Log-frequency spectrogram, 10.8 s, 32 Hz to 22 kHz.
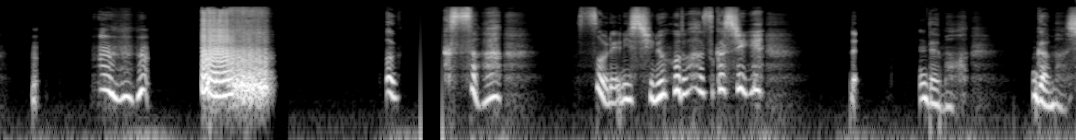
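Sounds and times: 
speech: 0:01.1 - 0:01.6, 0:03.9 - 0:04.1, 0:04.7 - 0:05.2, 0:06.0 - 0:10.7
farts: 0:02.0 - 0:02.8.

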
